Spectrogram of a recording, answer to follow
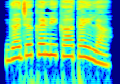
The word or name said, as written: ಗಜಕರ್ಣಿಕಾತೈಲ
